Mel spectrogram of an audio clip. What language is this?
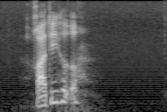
Danish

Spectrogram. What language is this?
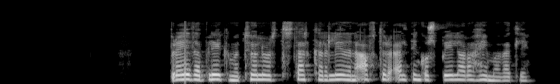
Icelandic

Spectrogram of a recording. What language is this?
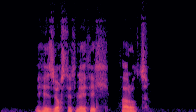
Kabyle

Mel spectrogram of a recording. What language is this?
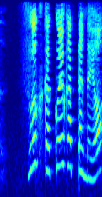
Japanese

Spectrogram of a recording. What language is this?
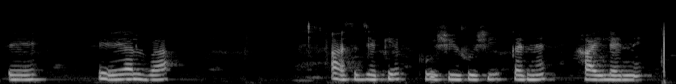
Dogri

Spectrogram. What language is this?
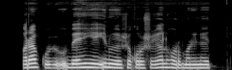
Somali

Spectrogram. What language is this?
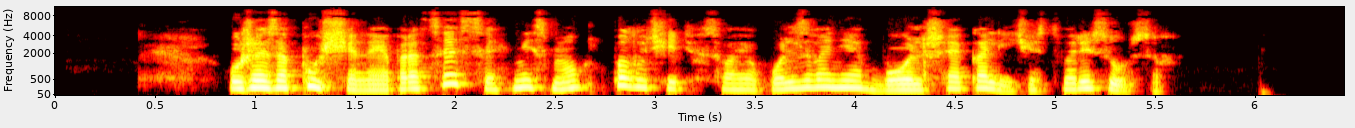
Russian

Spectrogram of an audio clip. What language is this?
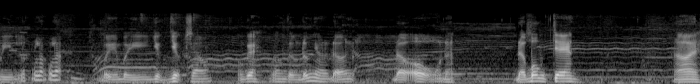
Vietnamese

